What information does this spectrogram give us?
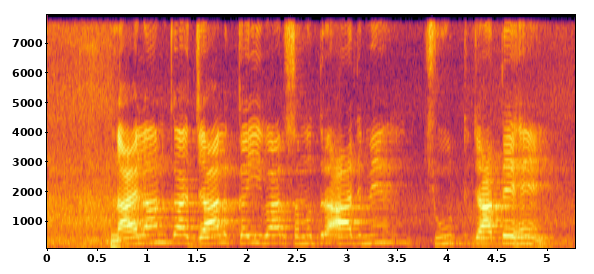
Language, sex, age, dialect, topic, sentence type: Hindi, male, 18-24, Kanauji Braj Bhasha, agriculture, statement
